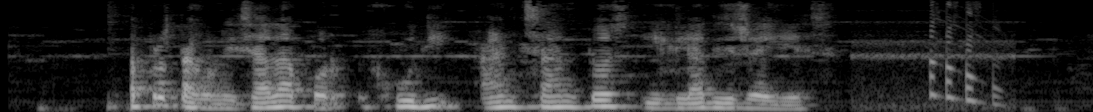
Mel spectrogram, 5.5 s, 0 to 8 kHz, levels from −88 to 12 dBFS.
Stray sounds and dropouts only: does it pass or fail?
fail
